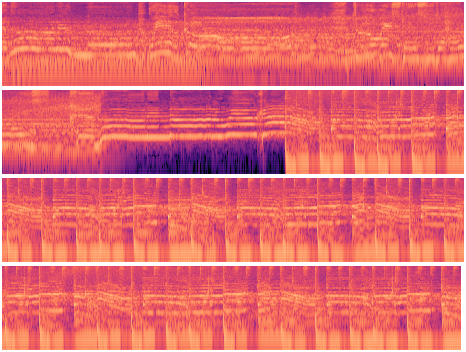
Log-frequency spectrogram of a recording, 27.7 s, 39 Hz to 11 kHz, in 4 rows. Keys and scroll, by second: 7.2-8.6 typing, 9.8-14.6 typing, 10.9 ctrl+z, 12.3 ctrl+z, 22.0 shift+d, 23.4 a.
